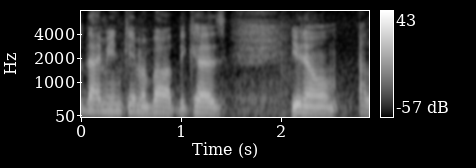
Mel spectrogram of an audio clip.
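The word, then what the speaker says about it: Dymin: Diamine. You know, I said, I know it's spelled D-Y-M-I-N, right? And it's a long I, right?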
